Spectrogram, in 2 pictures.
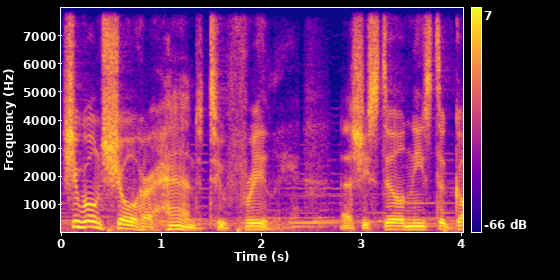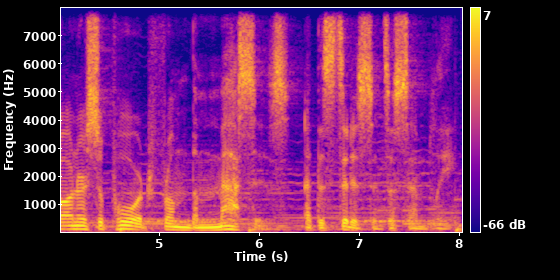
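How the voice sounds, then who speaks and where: A proud, impatient scholar in a fantasy video game. His lowish voice swings expressively through haughty, clipped and precise phrases, with music clearly playing underneath. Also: very animated, a little slow. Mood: calculating, firm. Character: arrogant, blunt, brilliant male scholar, impatient and proud.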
